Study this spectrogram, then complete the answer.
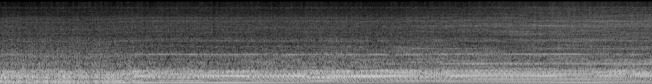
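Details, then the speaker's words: Mitsubishi Eclipse GSX on first start after fuel system upgrade with larger injectors, running on old oil; fast, steady idle that won't settle; owner suspects a vacuum line left off; high idle. "it's idling really high right now I might have left a vacuum line off or something"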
